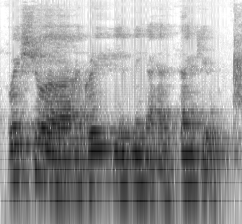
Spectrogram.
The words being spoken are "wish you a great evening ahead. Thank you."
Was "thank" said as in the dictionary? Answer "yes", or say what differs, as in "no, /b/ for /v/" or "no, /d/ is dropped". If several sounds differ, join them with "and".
no, /t/ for /θ/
